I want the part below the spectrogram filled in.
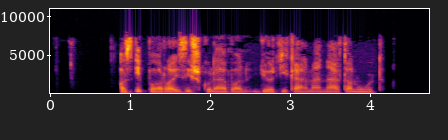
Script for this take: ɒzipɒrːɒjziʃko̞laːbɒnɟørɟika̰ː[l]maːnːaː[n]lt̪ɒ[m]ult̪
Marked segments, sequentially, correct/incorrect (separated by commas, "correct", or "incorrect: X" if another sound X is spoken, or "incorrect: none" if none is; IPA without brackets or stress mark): correct, incorrect: none, incorrect: n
